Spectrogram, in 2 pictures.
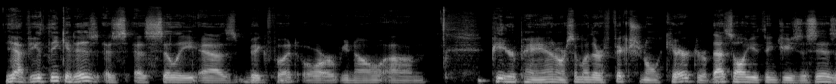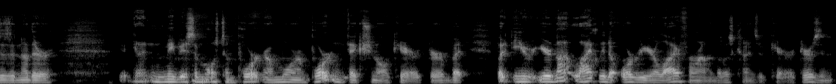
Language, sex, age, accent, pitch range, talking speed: English, male, 50-69, American, 100-125 Hz, 205 wpm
